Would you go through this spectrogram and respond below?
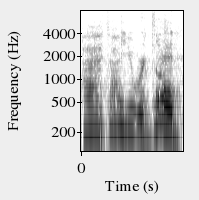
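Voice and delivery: high, emotional disbelief; acted overwhelmed female voice; crying. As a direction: say it tearfully as a shocked ex-girlfriend. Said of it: "she's just crying".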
